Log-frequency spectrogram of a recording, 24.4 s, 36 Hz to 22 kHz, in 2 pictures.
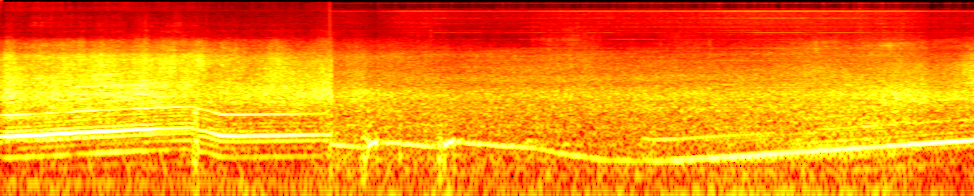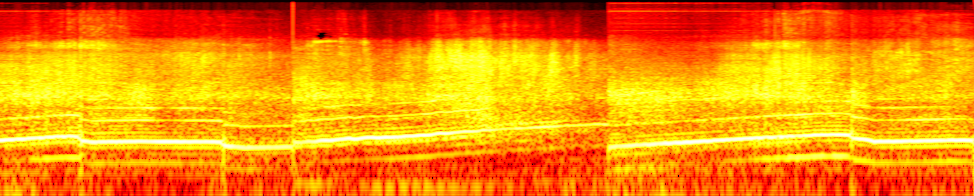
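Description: A Ferrari V6 twin-turbo hybrid supercar drives hard, its engine rising and falling through repeated gear changes, with one long dip and climb in pitch. The sound is loud and close, with faint tire noise and no talking.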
